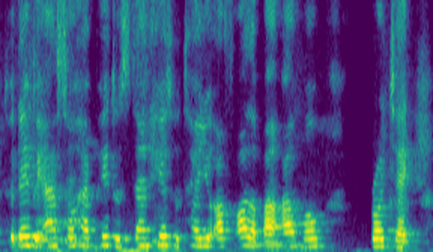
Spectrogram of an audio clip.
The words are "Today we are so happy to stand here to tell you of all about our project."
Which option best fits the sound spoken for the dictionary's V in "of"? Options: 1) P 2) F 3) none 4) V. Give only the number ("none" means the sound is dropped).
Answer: 2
